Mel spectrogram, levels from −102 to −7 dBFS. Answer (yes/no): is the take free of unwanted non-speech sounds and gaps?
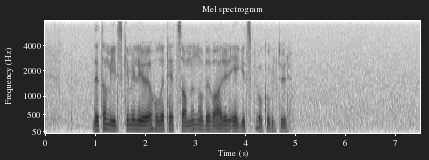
yes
